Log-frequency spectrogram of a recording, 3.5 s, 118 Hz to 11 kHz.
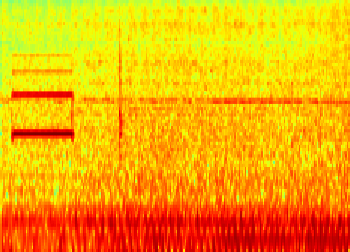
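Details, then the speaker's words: Jeep Cherokee XJ 4.0L with a battery reading 12.3 V, after a no-start the previous night: chime, quick catch, smooth even idle; strong start, alternator to be checked for around 14 V. "uh see if we're getting around 14. oh I got a strong start"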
